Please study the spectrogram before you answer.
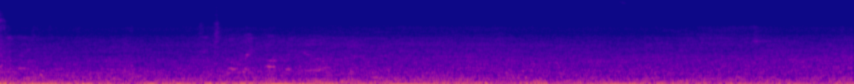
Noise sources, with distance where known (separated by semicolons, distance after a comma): engine of unclear size; person or small group talking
